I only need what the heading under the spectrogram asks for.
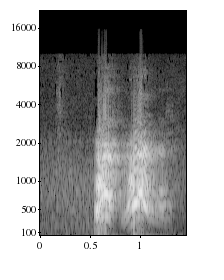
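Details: A happy, playful dog meeting its owner in the morning gives two quick, bright barks in succession in greeting.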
